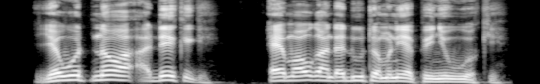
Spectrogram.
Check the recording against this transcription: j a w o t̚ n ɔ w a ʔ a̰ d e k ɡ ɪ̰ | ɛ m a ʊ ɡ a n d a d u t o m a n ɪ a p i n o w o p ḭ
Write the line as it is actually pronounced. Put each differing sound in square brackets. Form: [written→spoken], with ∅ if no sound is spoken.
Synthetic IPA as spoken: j a w o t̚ n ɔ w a ʔ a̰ d e k ɡ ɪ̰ | ɛ m a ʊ ɡ a n d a d u t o m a n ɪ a p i [n→ɲ] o w o [p→k] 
